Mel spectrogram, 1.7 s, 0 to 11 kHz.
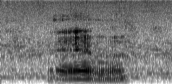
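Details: Honey bee at a UK hive under attack by darting parasitic flies, around 8:15 on a hot 25 June evening, flying close and investigating. It gives one brief, rich, low humming buzz that swells and fades within about a second.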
